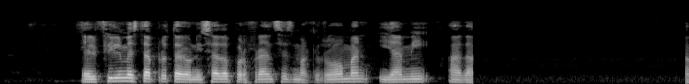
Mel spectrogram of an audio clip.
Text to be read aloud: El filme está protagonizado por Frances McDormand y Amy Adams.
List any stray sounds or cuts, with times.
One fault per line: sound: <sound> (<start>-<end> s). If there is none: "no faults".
no faults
